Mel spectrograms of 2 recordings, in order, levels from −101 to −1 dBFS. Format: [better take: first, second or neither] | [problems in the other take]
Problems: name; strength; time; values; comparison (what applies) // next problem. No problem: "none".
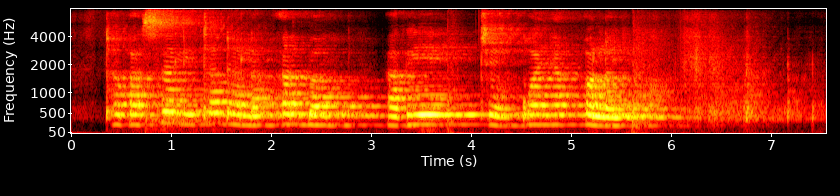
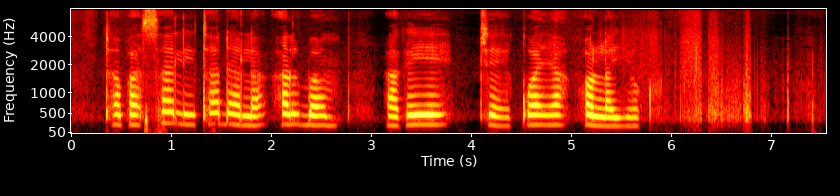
second | noise reduction (neural separator model SepFormer DNS4)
